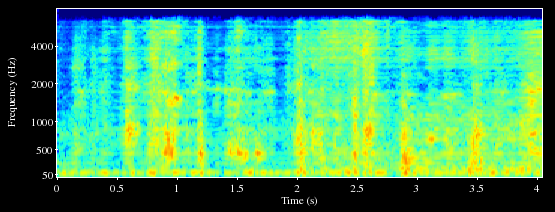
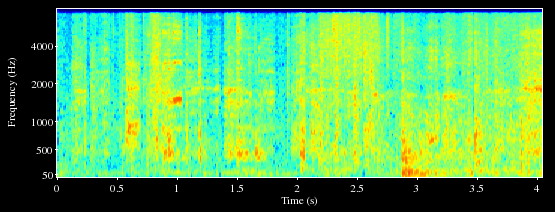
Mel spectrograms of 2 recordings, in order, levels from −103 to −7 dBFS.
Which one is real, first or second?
second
